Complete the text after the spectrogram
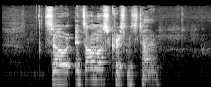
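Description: A young man speaks close up, with animation.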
